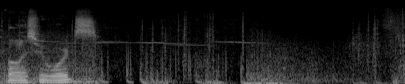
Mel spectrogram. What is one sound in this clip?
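Fireworks whistle and burst.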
